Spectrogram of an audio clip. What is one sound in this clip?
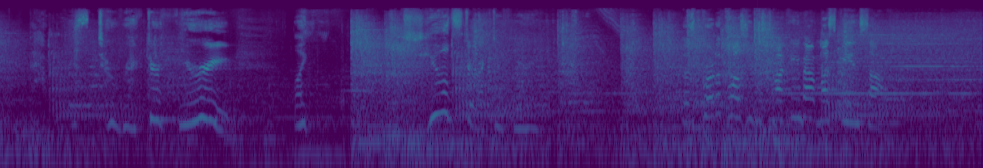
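A young woman talks calmly into a nearby microphone.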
